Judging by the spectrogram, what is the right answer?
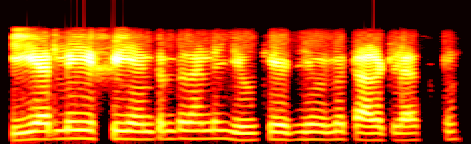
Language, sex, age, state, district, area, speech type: Telugu, male, 30-45, Andhra Pradesh, Srikakulam, urban, conversation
